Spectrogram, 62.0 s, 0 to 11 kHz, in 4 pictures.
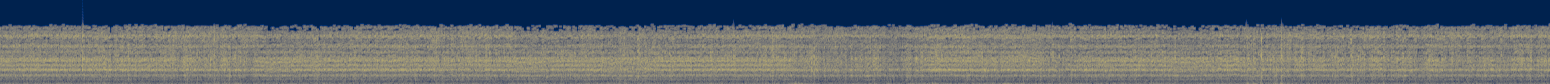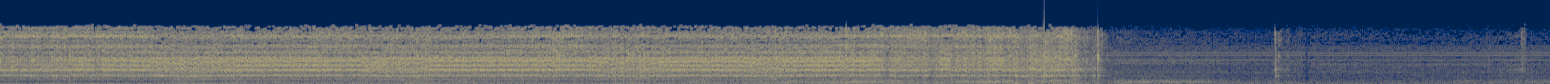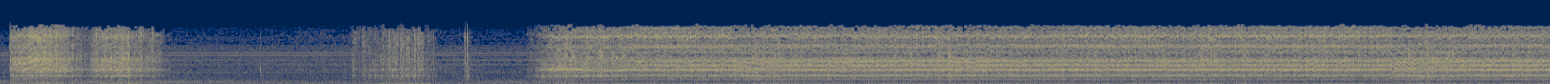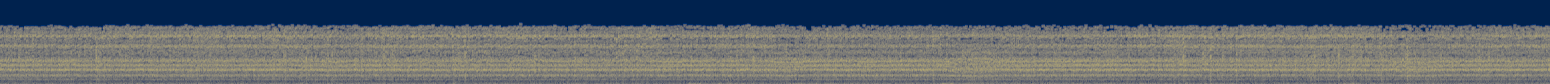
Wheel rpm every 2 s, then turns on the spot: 160, 160, 160, 160, 160, 160, 160, 160, 160, 160, 160, 160, 140, 10, 10, 50, 0, 20, 140, 160, 160, 160, 160, 160, 160, 160, 160, 160, 160, 160, 160.
26-28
